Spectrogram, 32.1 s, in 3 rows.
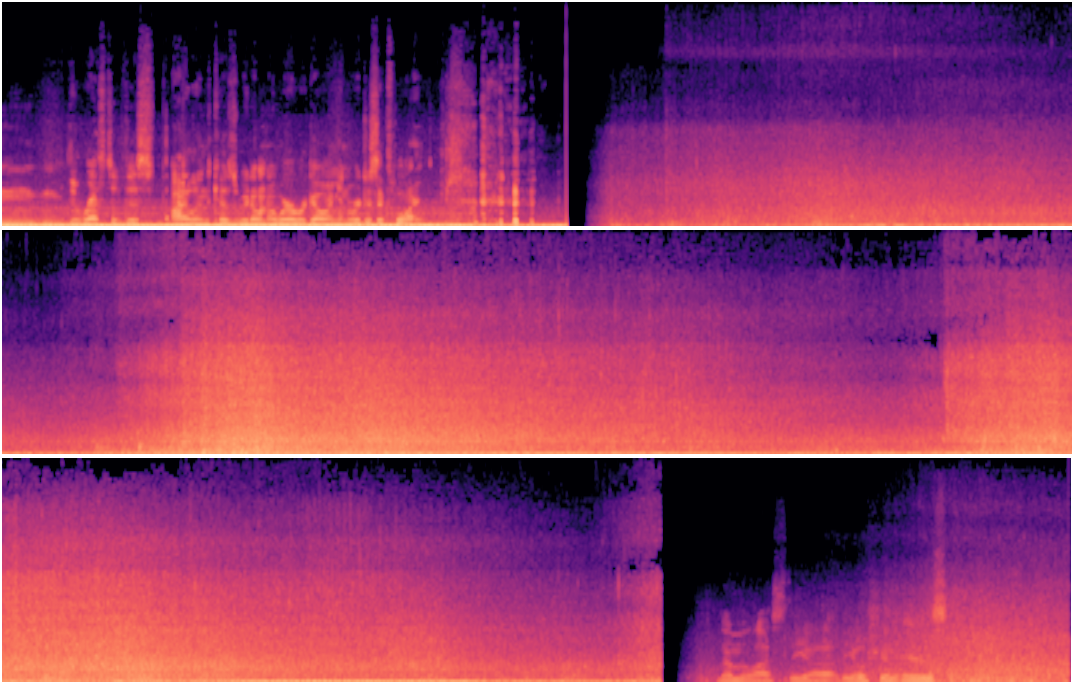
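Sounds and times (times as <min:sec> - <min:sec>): small waves washing up a beach: 0:05.9 - 0:28.5, 0:30.0 - 0:32.0.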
